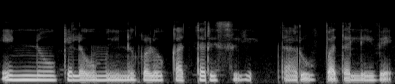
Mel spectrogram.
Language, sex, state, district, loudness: Kannada, female, Karnataka, Bidar, -17 LUFS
